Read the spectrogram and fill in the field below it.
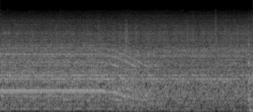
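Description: A metal lathe runs, then winds down to a stop.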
